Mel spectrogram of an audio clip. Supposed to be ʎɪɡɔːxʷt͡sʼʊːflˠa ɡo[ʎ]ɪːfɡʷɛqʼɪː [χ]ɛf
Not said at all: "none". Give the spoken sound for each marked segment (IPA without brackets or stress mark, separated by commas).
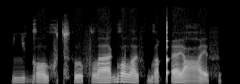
lˠ, ʕ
